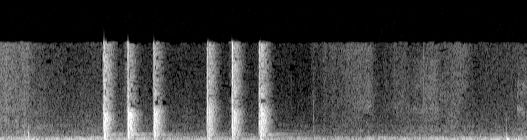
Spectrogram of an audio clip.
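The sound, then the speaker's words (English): Hands clap a short 'super secret' rhythm to be repeated in the game Secret Simon: two quick groups of three sharp claps, evenly spaced, with a brief pause between the groups. No voices, only faint background hiss. “I'm going to clap a super top secret, not so secret rhythm, and repeat after me.”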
